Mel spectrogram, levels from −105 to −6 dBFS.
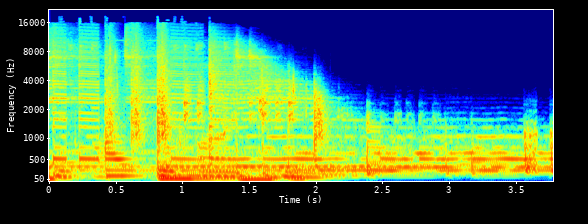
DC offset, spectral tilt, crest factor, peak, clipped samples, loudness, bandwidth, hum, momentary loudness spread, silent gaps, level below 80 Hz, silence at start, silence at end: under 0.1%; -5 dB/octave; 16 dB; -6 dBFS; under 0.1%; -24 LUFS; 17 kHz; none; 7 LU; none; -32 dBFS; 0 s; 0 s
